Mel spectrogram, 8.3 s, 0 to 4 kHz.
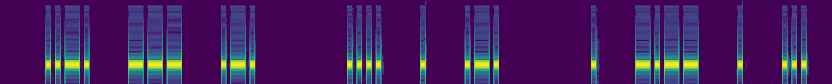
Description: Morse code, heard as a keyed tone, about 25 wpm, spaced as for 15 wpm, 550 Hz. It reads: FOR HER EYES
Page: news-headlines-in-morse-code-at-15-wpm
